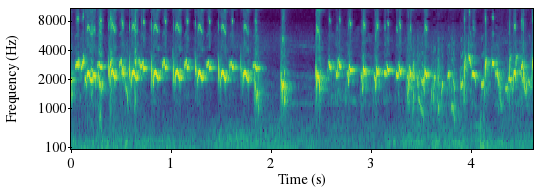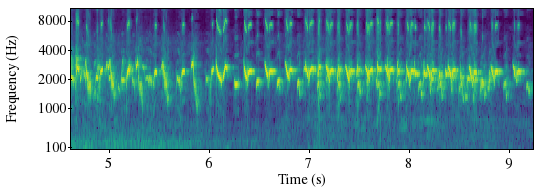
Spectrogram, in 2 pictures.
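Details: Long vigorous song of a Yellow-vented bulbul, an almost unbroken torrent of quick, twittering notes lasting over nine seconds, broken once by a brief pause.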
